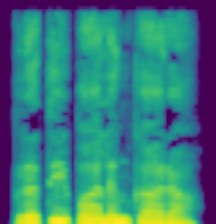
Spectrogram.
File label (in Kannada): "ಪ್ರತೀಪಾಲಂಕಾರ", Kannada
